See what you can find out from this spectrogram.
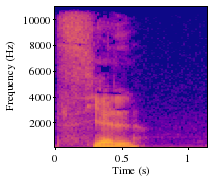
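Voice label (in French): "ciel", French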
